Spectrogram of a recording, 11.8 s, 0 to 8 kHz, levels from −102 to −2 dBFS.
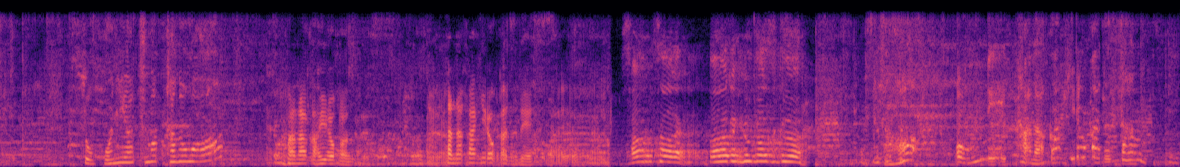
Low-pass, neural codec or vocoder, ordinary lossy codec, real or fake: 7.2 kHz; vocoder, 22.05 kHz, 80 mel bands, HiFi-GAN; none; fake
